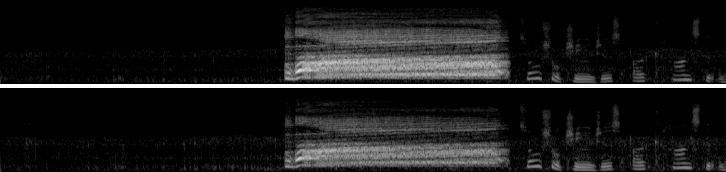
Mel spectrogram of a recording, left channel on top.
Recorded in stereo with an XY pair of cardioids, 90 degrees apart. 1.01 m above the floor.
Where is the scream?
45° left; by 5.1 s 70° left.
